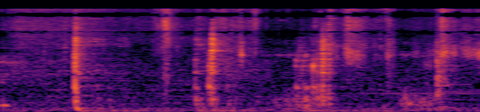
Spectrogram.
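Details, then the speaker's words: Kaabo Wolf King electric scooter, removed rear hub motor turned by hand: uneven rough grinding with irregular low clunks; the motor is being replaced. "I can just hear it does not sound good in there"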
